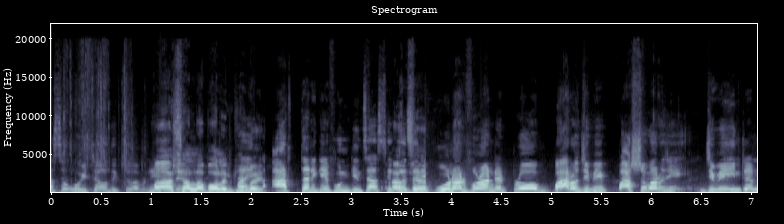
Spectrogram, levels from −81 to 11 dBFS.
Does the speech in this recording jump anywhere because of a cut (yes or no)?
yes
